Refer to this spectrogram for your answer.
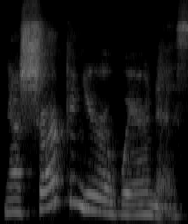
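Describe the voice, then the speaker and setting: A woman working as a mindful living coach, leading a guided meditation in a calm, soothing way. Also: lowish voice, lo-fi sound. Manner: slow, calm, soothing guidance.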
